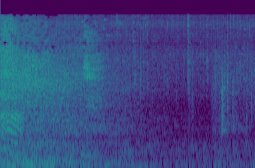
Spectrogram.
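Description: Electrical sparks crackle and hiss.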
